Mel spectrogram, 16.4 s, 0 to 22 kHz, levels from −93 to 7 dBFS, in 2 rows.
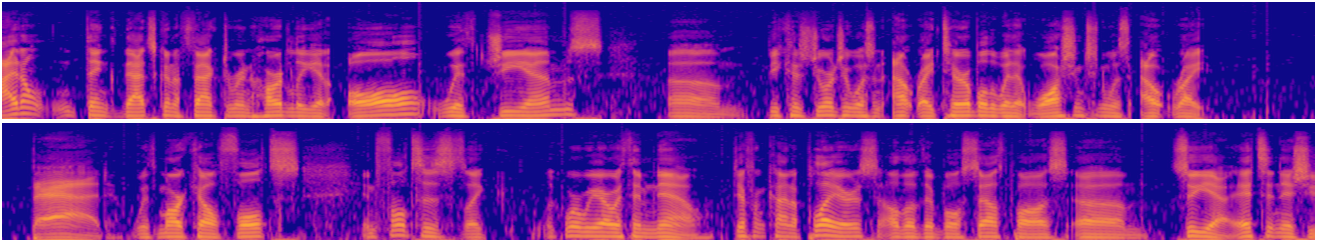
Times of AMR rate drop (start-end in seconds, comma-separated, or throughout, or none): none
